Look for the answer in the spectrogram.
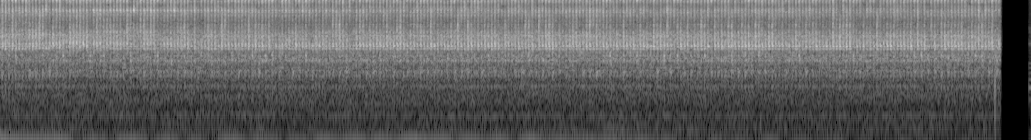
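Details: Honda CR-V second generation petrol engine idling with quick busy rattling tick about four per second; camshaft feared, noise traced toward valve cover, damper and timing chain area, timing chain inspected — engine top-end rattle at idle.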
